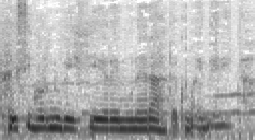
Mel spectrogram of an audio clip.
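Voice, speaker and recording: An actress playing a vain, theatrical aging society widow in a studio radio play, grand and affected. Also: female voice, medium pitch, dark tone, faint music behind, natural voice. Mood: consoling, scheming. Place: recording studio.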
